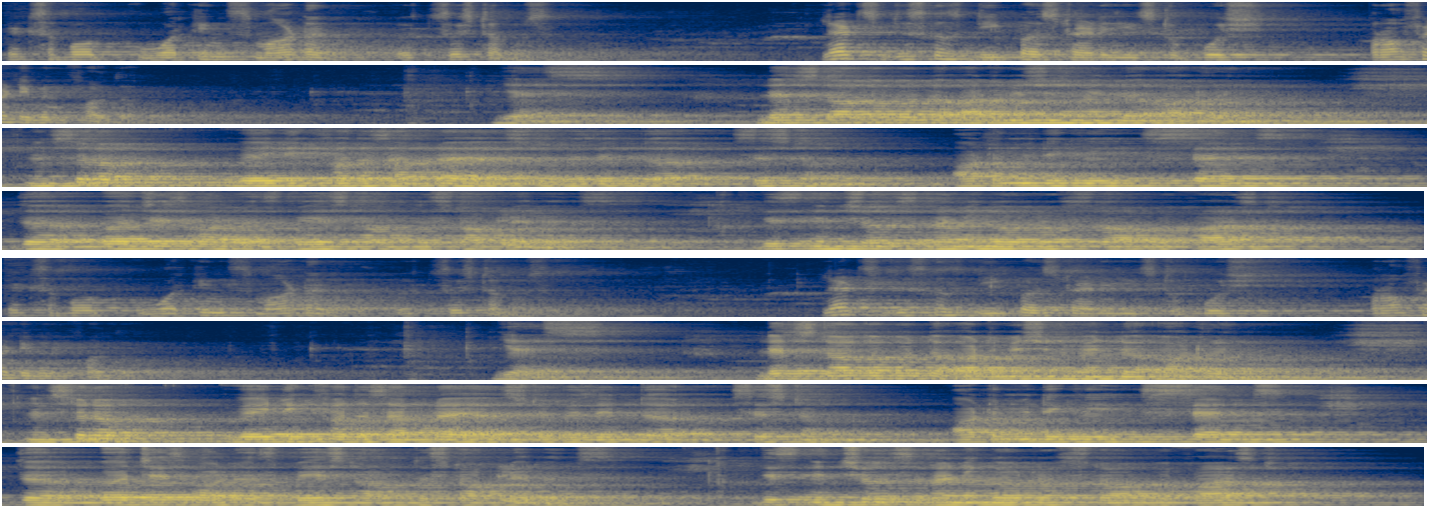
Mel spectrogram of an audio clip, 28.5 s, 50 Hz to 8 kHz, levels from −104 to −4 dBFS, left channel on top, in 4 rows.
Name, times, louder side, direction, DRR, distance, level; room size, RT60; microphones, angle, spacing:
voice 1, 0.0-2.7 3.9-6.3 6.8-7.8, left 3 dB, 85° left, 1.2 m, -34 dB
voice 2, 9.6-10.4 10.9-18.7 19.0-21.0 21.4-24.4 24.9-27.9, equal, 80° right, 3.8 m, -24 dB
21.0 x 20.0 x 6.3 m
head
